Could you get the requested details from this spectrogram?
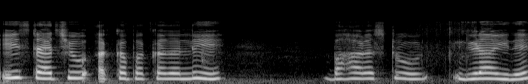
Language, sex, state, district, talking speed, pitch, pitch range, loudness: Kannada, female, Karnataka, Bellary, 90 wpm, 265 Hz, 255-280 Hz, -18 LUFS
